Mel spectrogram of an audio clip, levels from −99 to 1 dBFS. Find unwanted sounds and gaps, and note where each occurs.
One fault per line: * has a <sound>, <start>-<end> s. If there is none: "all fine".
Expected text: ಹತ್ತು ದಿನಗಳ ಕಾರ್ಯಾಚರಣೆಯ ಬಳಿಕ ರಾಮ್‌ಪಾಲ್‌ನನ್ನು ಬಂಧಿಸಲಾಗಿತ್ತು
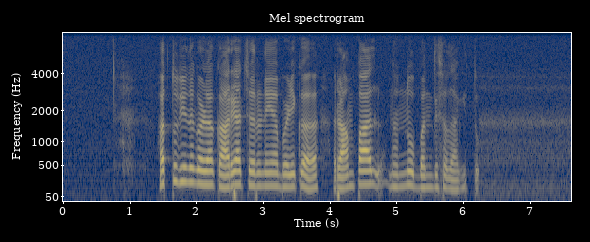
all fine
